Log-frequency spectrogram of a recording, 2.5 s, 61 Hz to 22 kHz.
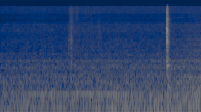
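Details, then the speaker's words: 2006 Chevy Colorado 2.8L: new blower motor and resistor installed, stepped through speeds one to four; quiet, steady low hum with no rubbing, squeal or rattle. The old blower had worn bearing play causing noise. Normal blower operation after replacement. "and there she goes and she sounds good guys"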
